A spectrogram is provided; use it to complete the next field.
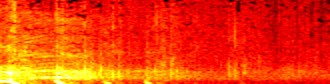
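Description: Four quick hand claps in an even rhythm, fairly soft, trailing off into quiet with a faint breathy sound afterward.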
